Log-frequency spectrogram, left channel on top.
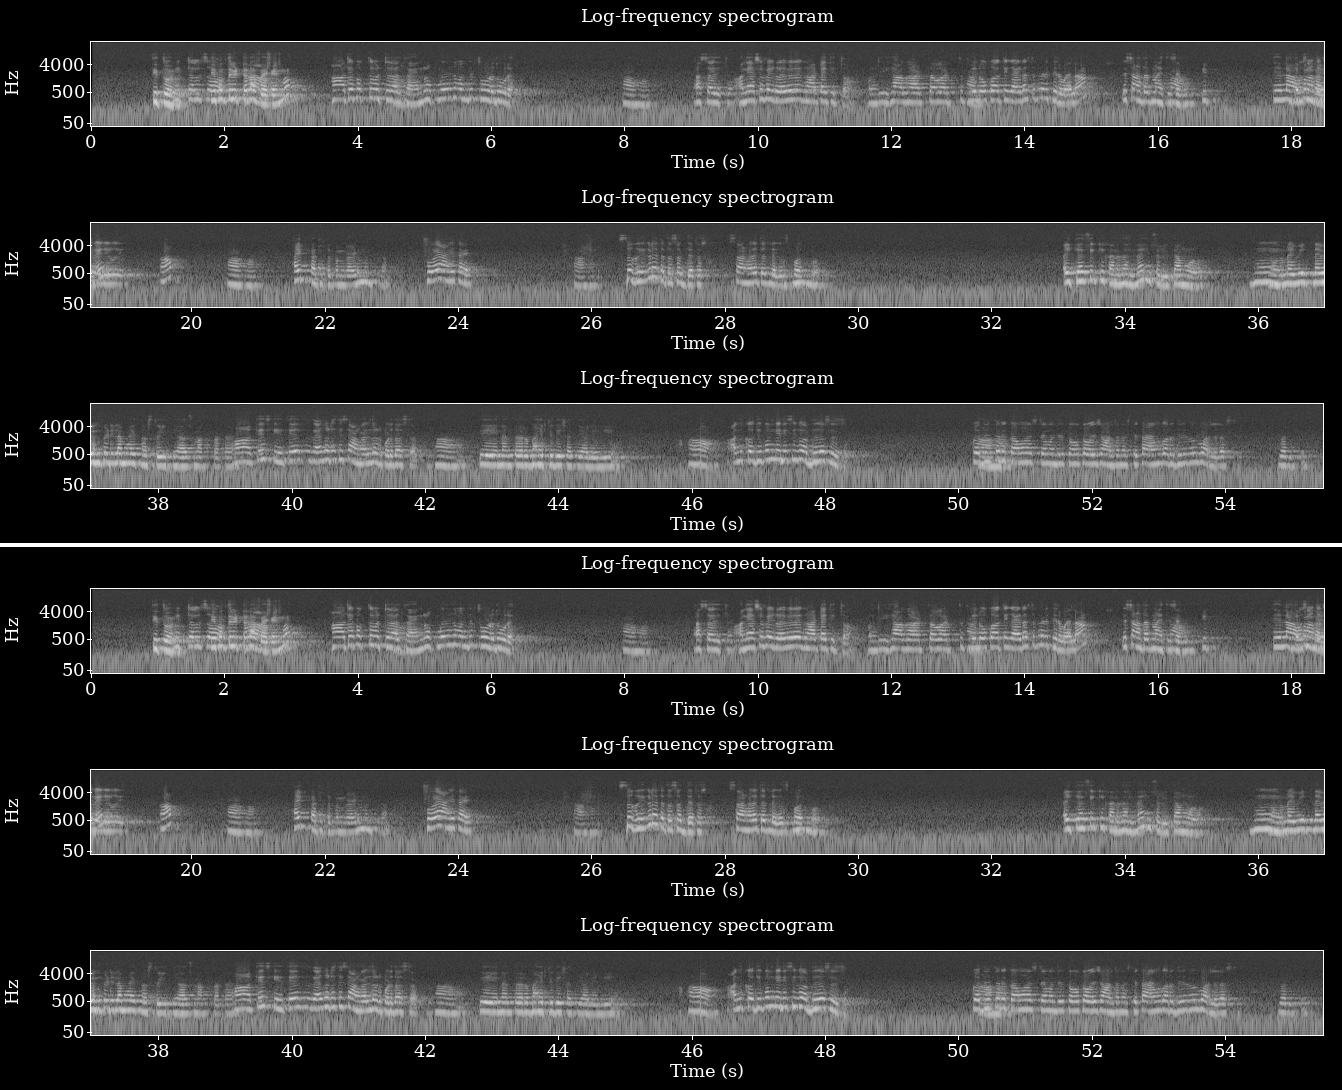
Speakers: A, on the left; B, on the right.
A: तिथून
B: विठ्ठलच
A: ते फक्त विठ्ठलाच
B: हा
A: आहे काय मग.
B: हा ते फक्त विठलाच
A: हा
B: आहे आण रुक्म मंदिर थोडं दूर आहे.
A: हा हा.
B: असं तिथं आणि असे वेगळे वेगळे घाट आहे तिथं म्हणजे ह्या घाट वाटतत
A: हा
B: लोक होते गाइड फिरवाला ते सांगतात माहिती
A: हा
B: सगळे
A: ति
B: ते नाव
A: तिथं पण
B: सांगतात
A: गाईड
B: वेगळेवेगळे
A: आहे
B: आह.
A: हा हा आहेत का तिथं पण गाइड म्हटलं.
B: होय आहेत आहेत.
A: हा हा
B: सगळीकडे आता सध्या तर. चांगलाय त्यात लगेच
A: हम्म
B: पळत पळत.
A: ऐतिहासिक ठिकाणं झाली ना हे सगळी त्यामुळं.
B: हम्म
A: मग नवी नवीन
B: आणि
A: पिढीला माहित नसत इ इतिहास माग काय
B: हा तेच की ते त्यासाठी ते सांगायला धडपडत असतात
A: हा ते नंतर बाहेरच्या देशातली आलेली.
B: हा आणि कधी पण गेल्यास गर्दीच असते तिथ. कधीतरी
A: हा हा
B: रीकाम असते मंदिर. किंवा केवी शांत नसते कायम गर्दी भरलेला असते.
A: गरदीे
